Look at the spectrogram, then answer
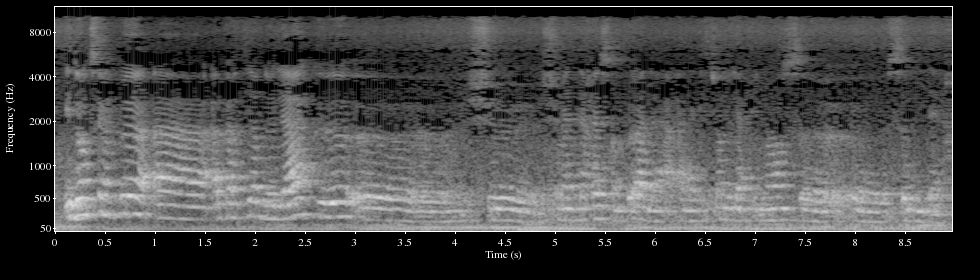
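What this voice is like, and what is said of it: Latin American Spanish accent in French. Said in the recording (French): “vous l'entendez dans mon accent, je ne suis pas française. Je viens de l'Amérique latine, de l'Uruguay”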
